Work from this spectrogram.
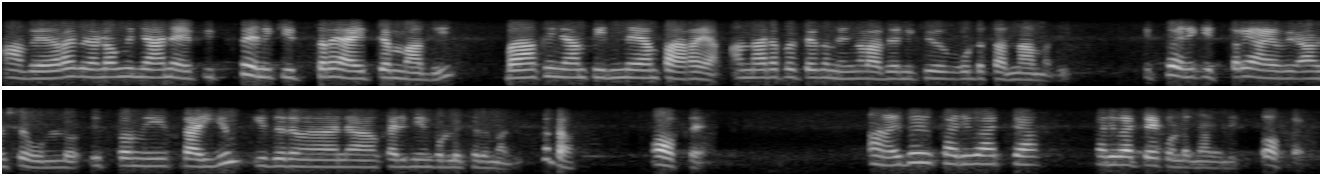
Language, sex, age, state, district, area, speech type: Malayalam, female, 30-45, Kerala, Alappuzha, rural, conversation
